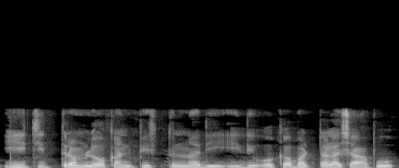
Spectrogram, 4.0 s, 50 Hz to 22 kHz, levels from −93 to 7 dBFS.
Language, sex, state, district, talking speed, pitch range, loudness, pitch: Telugu, male, Telangana, Hyderabad, 120 wpm, 185-200 Hz, -18 LUFS, 195 Hz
